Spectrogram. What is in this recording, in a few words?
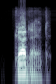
"guttate", American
